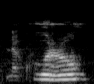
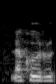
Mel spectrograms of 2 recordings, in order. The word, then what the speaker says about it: Nakuru: So how do you pronounce the Nakuru? Nakuru, Kenya. Nakuru, Kenya.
